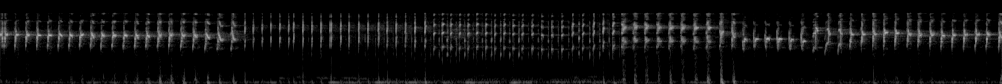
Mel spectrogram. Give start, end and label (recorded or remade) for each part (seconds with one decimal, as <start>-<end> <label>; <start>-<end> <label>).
0.0-10.0 remade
